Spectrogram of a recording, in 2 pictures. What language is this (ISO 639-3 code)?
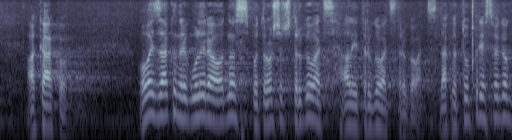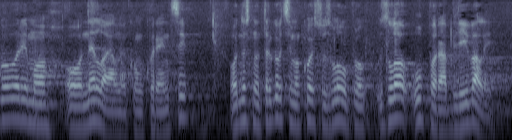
hrv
